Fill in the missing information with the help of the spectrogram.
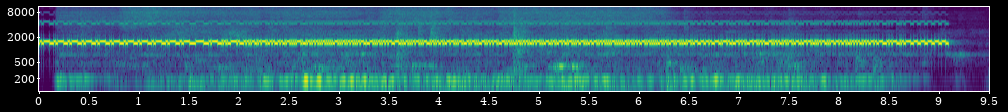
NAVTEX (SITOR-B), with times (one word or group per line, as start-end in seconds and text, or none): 2.0-3.2 FXJ4G
3.1-4.3 2ANYE
4.2-5.5 JY1HM
5.3-6.6 RL6QL
6.4-7.6 HOOF1
7.4-8.7 USDF8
